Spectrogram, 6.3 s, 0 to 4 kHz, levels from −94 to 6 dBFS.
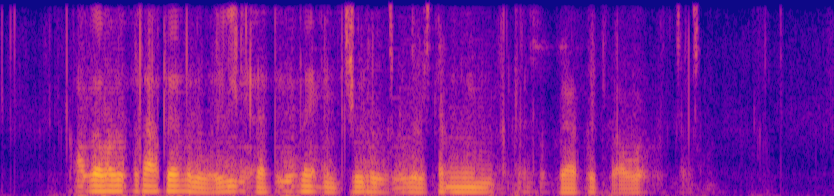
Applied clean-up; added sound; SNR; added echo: neural separator model SepFormer WHAMR!.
